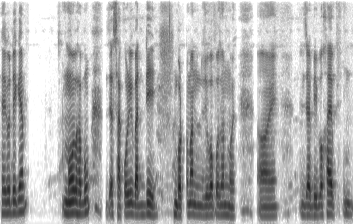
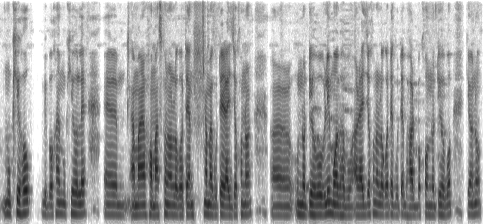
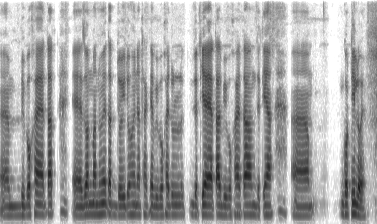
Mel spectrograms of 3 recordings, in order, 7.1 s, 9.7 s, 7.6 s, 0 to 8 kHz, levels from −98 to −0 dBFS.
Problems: constant background noise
